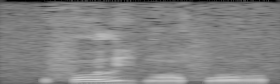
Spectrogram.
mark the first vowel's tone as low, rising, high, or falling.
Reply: high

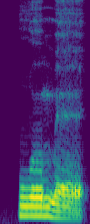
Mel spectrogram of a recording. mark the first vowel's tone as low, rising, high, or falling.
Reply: high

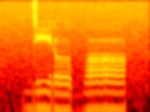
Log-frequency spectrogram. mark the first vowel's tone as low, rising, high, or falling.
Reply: low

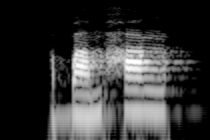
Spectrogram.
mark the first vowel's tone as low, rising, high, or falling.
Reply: rising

